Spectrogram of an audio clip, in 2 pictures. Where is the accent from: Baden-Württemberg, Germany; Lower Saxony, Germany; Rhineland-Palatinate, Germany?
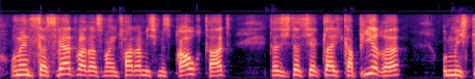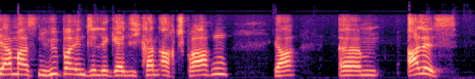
Baden-Württemberg, Germany; Ich bin aus der City Baden-Württemberg jetzt wieder. Und zwar bin ich von Rastatt weg und bin jetzt so ein Nachbarkaff gezogen.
